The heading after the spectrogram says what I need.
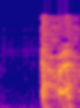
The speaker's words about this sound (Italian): scusatemi, niente, quando mi viene, quando mi viene da tossire, bisogna tossire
